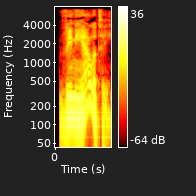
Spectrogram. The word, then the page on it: veniality: British English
